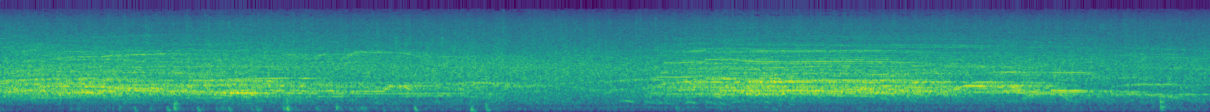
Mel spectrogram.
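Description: A crowd applauds steadily for about twelve seconds, dense clapping mixed with scattered cheers and whoops, swelling louder around the middle before settling back.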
